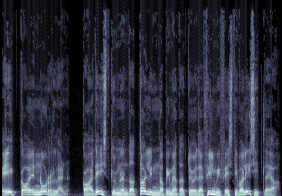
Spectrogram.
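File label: estonian male narration; voice demos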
